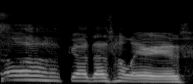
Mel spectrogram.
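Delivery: usual speaking voice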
